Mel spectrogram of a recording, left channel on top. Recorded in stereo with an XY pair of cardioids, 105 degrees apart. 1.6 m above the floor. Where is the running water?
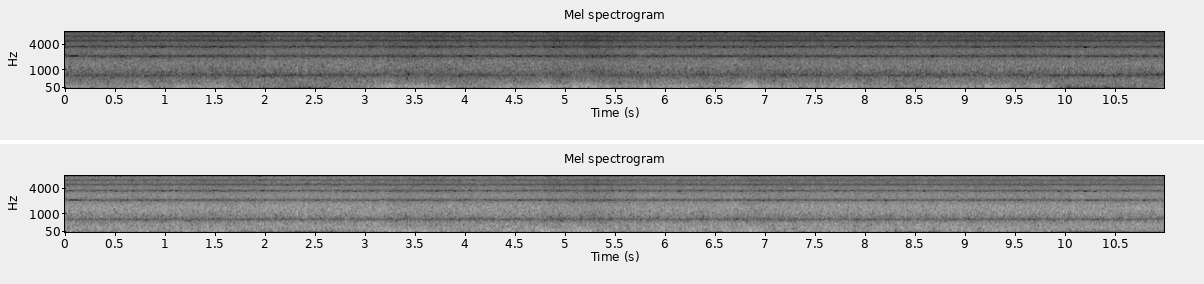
65° right.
